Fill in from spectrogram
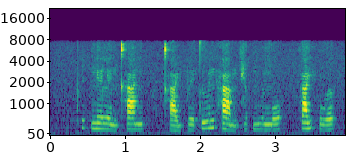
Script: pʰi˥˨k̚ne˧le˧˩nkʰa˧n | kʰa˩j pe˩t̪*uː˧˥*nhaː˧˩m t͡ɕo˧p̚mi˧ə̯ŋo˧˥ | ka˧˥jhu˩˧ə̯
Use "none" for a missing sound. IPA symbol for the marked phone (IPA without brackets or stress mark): ɯː˧˥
